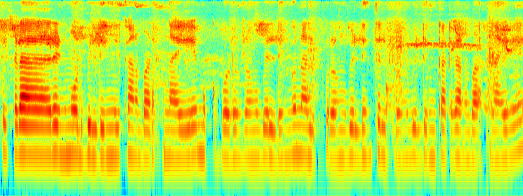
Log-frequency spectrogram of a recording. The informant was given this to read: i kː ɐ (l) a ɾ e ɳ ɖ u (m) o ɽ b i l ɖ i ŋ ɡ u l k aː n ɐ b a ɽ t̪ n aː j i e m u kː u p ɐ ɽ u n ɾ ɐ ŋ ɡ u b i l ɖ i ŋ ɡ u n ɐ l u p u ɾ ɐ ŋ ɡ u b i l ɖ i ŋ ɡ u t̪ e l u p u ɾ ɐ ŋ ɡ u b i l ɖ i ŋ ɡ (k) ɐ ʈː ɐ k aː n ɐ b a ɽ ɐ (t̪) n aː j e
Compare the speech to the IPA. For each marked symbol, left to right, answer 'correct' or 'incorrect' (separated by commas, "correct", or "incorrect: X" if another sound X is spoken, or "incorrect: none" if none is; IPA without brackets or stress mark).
incorrect: ɽ, correct, correct, correct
